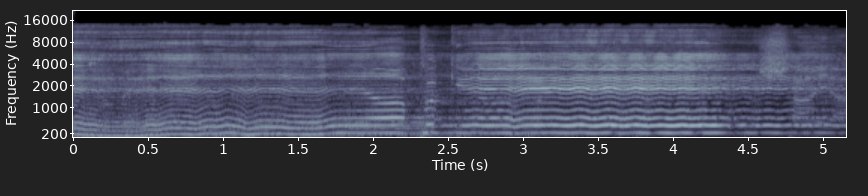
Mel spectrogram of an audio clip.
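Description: Male naat reciter singing into a microphone, drawing the words out in long, ornamented held notes with vibrato over a steady low drone.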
